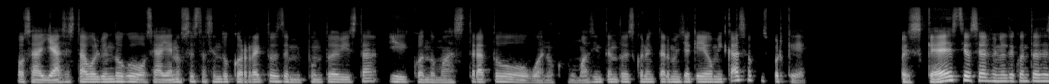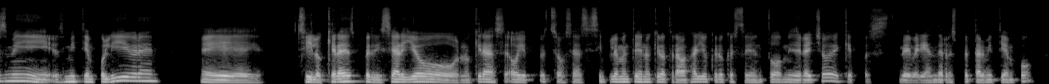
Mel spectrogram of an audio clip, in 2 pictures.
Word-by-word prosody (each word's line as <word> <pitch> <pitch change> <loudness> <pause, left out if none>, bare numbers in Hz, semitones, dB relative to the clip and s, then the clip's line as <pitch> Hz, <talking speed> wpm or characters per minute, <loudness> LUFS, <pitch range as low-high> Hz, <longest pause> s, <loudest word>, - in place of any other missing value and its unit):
o - - -1
sea, 110 - +2
ya 105 +1 +5
se 120 - -6
está 120 +1 +1
volviendo, 125 +1 +2
o 115 -4 +2
sea, 110 0 0
ya 105 - +2
no 115 - 0
se 125 - -4
está 120 -2 -6
haciendo 120 +3 -3
correcto 115 +2 0
desde 125 -1 0
mi 110 -1 -4
punto 110 +3 -5
de 115 - +3
vista 115 +6 -3
y 120 -4 -1
cuando 110 -4 -3
más 100 +1 -6
trato, 125 +2 0 0.3
bueno, 95 -1 -5
como 100 -2 -14
más 100 +4 -5
intento 120 +1 -2
desconectarme 120 0 -1
ya 120 - +1
que 125 - -2
llego 125 -1 +3
a - - -3
mi 120 - -1
casa, 195 - +1
pues, 175 -5 -16
porque 130 - -5 0.9
pues, 105 -3 -1
que 125 +6 +8
este, 195 +2 +5
o - - +3
sea, 175 -2 +3
al - - -2
final 150 -1 +1
de 155 - +1
cuentas 155 0 +1
es 150 0 0
mi 150 -8 +1
es 110 - -5
mi 130 0 +2
tiempo 130 -1 0
libre, 165 +1 +1 0.4
eh, 100 -5 +2 0.3
si 120 - +2
lo 105 -2 +1
quieres 130 +2 +5
desperdiciar 120 -2 +1
yo, 125 +2 +4
o 105 -6 +1
no 100 0 -7
quieras 115 -2 0
oye, 110 -2 0
pues - - -9
o 100 - -4
sea, 100 0 -5
simplemente 120 +4 -2
yo 120 - +1
no 120 -1 -1
quiero 120 -1 0
trabajar, 110 +2 -1
yo 125 -1 0
creo 115 -2 -4
que - - -5
estoy 105 -2 -6
en 105 +1 -7
todo 110 -1 -2
mi 110 -1 -4
derecho 105 +9 0
de 145 -4 -2
que - - -7
pues - - -16
deberían 95 +1 -2
de 105 - 0
respetar 100 0 -3
mi 105 - -3
tiempo 105 +5 -4
120 Hz, 245 wpm, -24 LUFS, 105-130 Hz, 0.9 s, que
